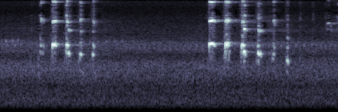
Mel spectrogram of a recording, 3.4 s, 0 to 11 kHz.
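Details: Night recording from the Berry College bald eagle nest cam, February 15, 2023. The disturbed female gives two descending series of five or six high, piping chirps, with a steady faint background hiss.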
